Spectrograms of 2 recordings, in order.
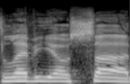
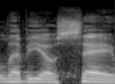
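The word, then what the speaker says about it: Leviosa: the from Harry Potter it's levosa not levio say well I was saying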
